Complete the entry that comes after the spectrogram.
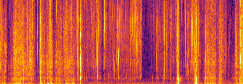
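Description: Long red-painted nails scratch and rub along the black-dyed straw bristles of a small decorative witch's broom held up close in both hands. The result is a dry, crinkly, crackling scratch with bright hiss and many quick overlapping flicks, plus one sharper snap partway through.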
